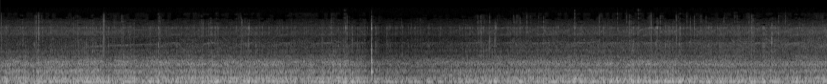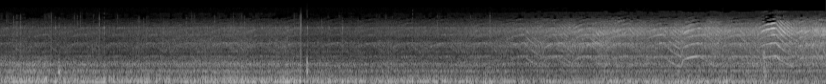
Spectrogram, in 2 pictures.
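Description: Tyres roll steadily over a road.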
